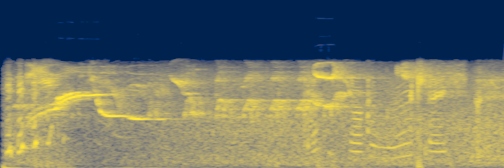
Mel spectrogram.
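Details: Captive common hill myna, a talking bird that says "Das ist ja gemütlich" and "Hallo Süße" and can whistle and imitate a pigeon and a guitar. Speech-like harmonic phrases mix with sliding whistled tones over steady background noise.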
